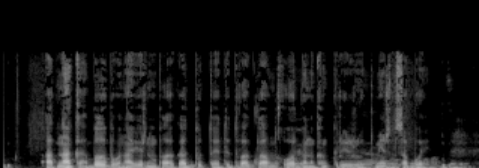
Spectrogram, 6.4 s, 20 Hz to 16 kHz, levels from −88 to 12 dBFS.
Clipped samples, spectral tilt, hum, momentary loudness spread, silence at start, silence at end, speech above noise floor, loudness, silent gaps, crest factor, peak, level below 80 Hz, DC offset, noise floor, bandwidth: under 0.1%; -7 dB/octave; none; 10 LU; 0.05 s; 0.15 s; 22 dB; -25 LUFS; none; 24 dB; -2 dBFS; -44 dBFS; under 0.1%; -46 dBFS; 11.5 kHz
